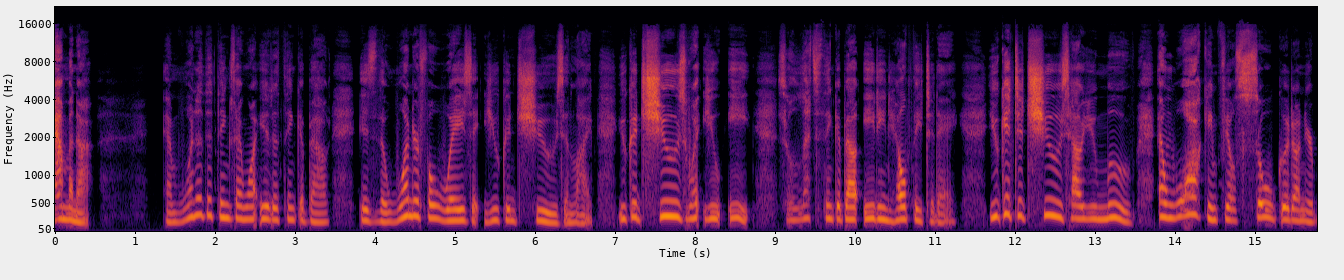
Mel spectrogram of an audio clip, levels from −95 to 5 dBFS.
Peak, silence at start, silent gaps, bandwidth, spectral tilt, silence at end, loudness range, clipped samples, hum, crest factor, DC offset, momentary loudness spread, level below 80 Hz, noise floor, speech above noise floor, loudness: -8 dBFS; 0 s; none; 16 kHz; -3.5 dB/octave; 0 s; 5 LU; under 0.1%; none; 22 dB; under 0.1%; 16 LU; -76 dBFS; -67 dBFS; 38 dB; -28 LUFS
